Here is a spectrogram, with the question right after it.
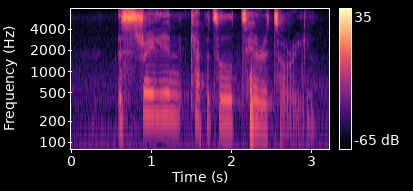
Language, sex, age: English, female, 19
